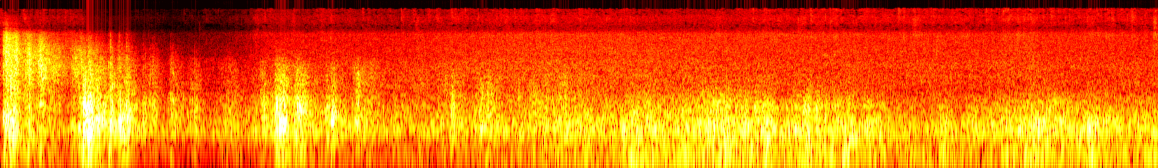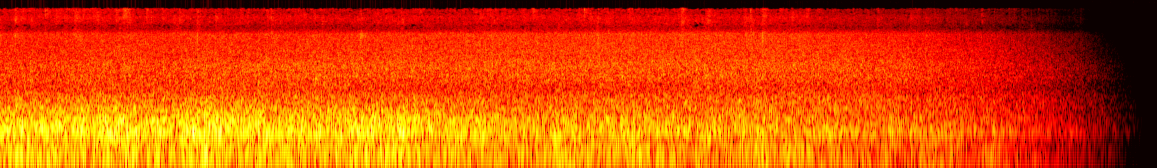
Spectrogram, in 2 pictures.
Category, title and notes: Sound effects > Natural elements and explosions
THUN-Samsung Galaxy Smartphone, CU Lightning, Strike, Booming Thunder Roll Nicholas Judy TDC
A lightning striking, then booming thunder roll. Heavy rain in background.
